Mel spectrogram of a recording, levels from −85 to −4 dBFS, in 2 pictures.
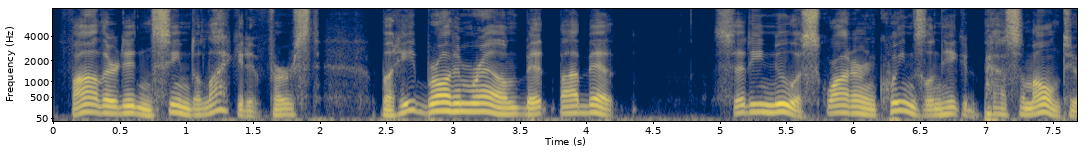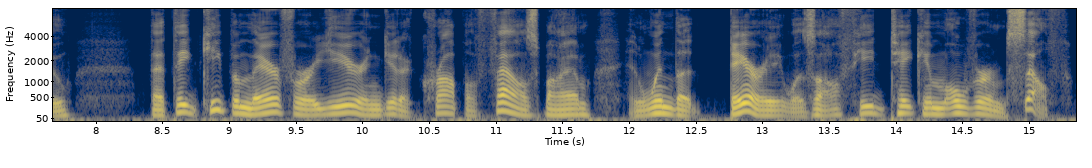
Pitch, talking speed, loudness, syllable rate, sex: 120 Hz, 215 wpm, -19 LUFS, 4.9 syllables/s, male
